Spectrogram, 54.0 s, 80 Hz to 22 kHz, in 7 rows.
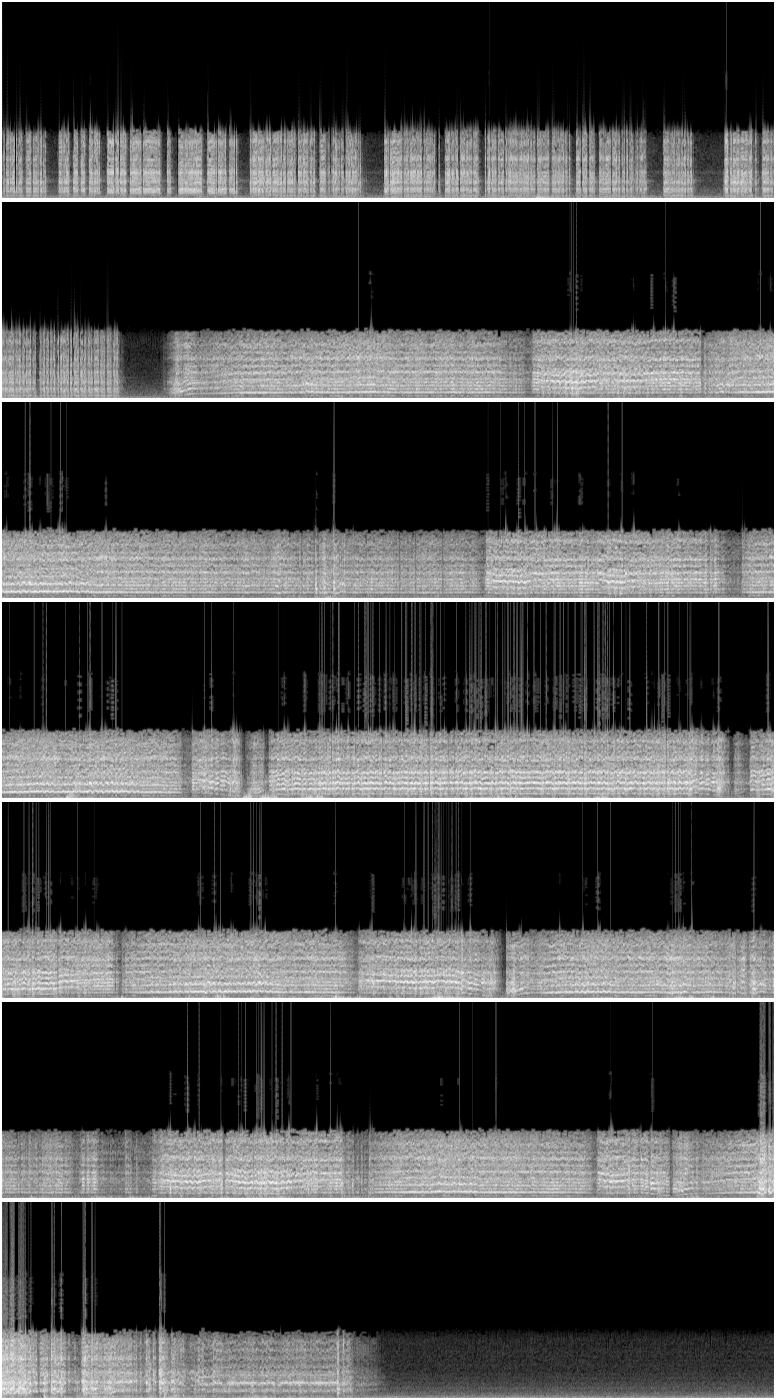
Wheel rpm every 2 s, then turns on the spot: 20, 20, 20, 20, 60, 190, 200, 200, 200, 200, 200, 200, 150, 190, 170, 160, 200, 150, 190, 200, 200, 200, 150, 200, 200, 0, 0.
0-8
